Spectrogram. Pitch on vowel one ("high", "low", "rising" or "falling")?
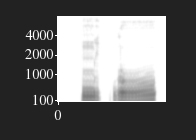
low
